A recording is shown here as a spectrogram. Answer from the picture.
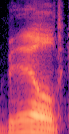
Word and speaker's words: build: was like okay build is a tricky word there's a u in there that makes no sound because i wasn't gonna make it i wasn't gonna be like no guess yeah right because because phonetically you hear it it might be b-i-l-d yeah but you got to teach them that in grammar there's there's it's not ill it's build there's that upward inflection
